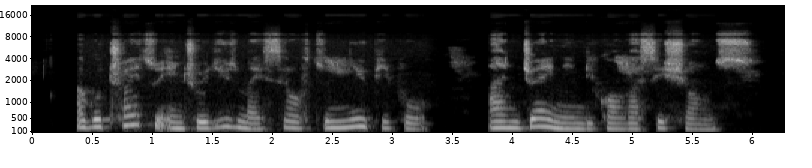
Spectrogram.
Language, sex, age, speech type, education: Nigerian Pidgin, female, 15-29, spontaneous, tertiary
